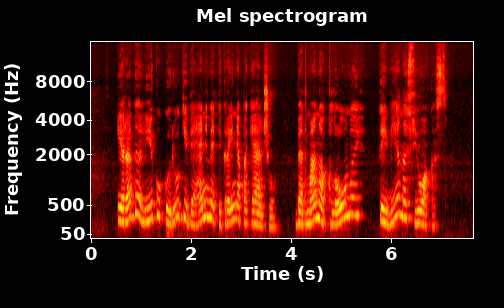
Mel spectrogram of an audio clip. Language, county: Lithuanian, Telšiai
